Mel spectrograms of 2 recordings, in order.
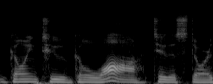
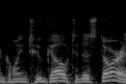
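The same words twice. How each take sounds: First: Slow demo with "go" bent into "go-wah"; altered GO. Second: Said in the usual way. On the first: Shown as a demonstration. English speaker showing a wrong verb change, "go" said as "go-wah". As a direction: stretch "go" into a made-up form, "go-wah". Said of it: "The word go doesn't change".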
